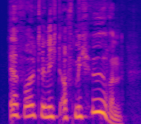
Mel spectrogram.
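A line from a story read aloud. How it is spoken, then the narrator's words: Call. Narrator (German): rief ein Nachbar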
